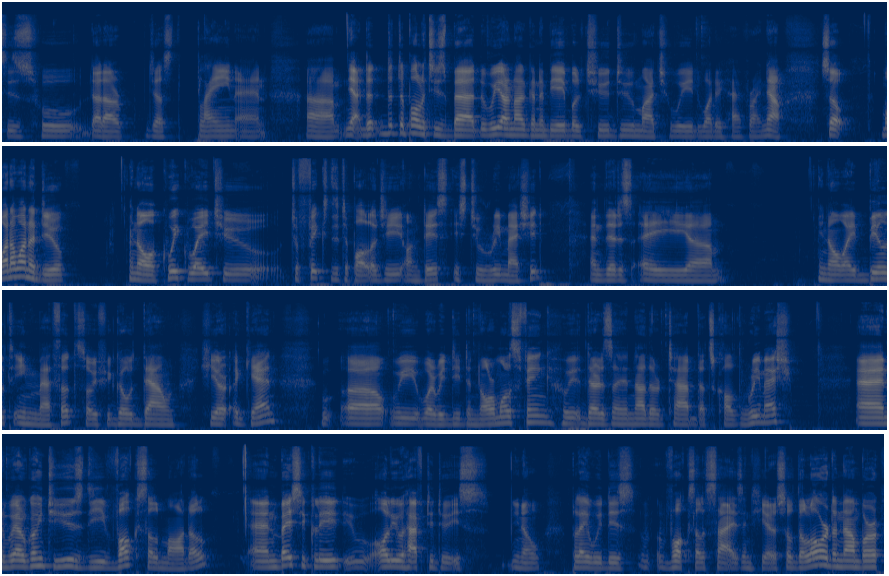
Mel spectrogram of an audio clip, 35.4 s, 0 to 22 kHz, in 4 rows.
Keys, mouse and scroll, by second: 0.5 middle click, 2.2 middle click, 3.2-4.8 scroll down 1, 4.8 KP_1, 5.6 Tab, 6.1 middle click, 6.8 ctrl+a, 10.2 middle click, 10.9 Tab, 12.9 Tab, 18.5 click, 21.6 click, 22.4 click, 24.3 click, 26.5 click.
